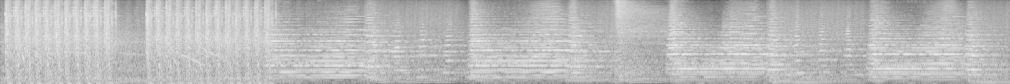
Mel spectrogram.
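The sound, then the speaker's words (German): Machine-gun fire aimed at police officers: a dense, loud rapid rattle fills the first few seconds before music takes over. “Es wird geschossen! Sind die verrückt? Mit MGs?”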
